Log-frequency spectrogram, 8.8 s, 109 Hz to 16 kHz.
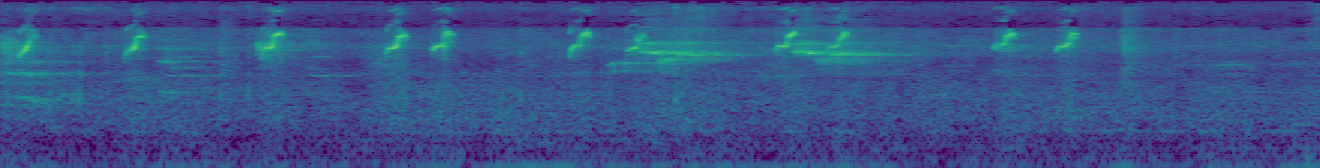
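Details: Nine-day-old Streak-eared Bulbul nestling at Ubon Ratchathani, Thailand, 11 April 2023. Scattered thin, sharp chirps about once a second, broken by a couple of longer, clearer whistled notes in the middle.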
